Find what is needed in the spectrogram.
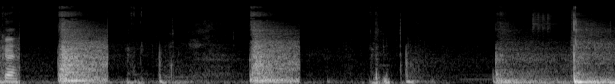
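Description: A one-handed three-point attempt with a basketball on a hardwood gym court: a few knocks and thuds of the ball. The loudest sounds are two noisy bursts about a second and two and a half seconds in.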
